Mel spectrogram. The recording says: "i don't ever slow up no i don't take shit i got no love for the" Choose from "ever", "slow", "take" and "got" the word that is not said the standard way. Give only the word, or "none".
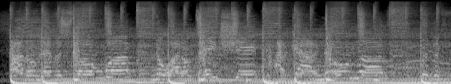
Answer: slow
